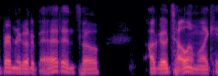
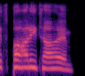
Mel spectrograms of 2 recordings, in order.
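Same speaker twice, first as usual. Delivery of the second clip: play-acted very high child's hollering yell; 12 semitones higher, 4 dB louder than usual. Retelling how a child announces potty time: imitating a child yelling. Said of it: "he'll be yelling all over the house".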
